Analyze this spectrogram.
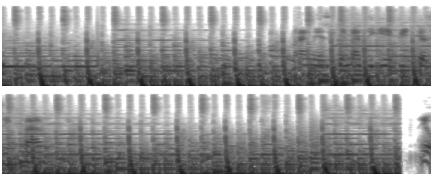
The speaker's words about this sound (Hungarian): Hát ilyen kicsit ilyen, ilyen dark. nosztalgius, dark, szinti pop.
